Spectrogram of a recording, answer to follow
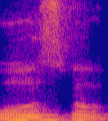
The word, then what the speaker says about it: Oswald de Andrade: a pronúncia é porque a gente escuta muito Oswald de Andrade nessa pronunciar financiada mesmo Oswald Oswald de Andrade a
